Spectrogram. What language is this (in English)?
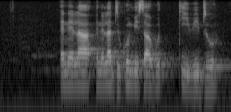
Tsonga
